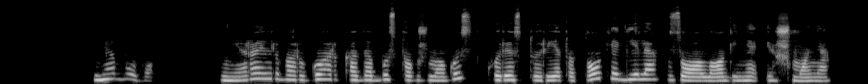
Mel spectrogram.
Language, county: Lithuanian, Kaunas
